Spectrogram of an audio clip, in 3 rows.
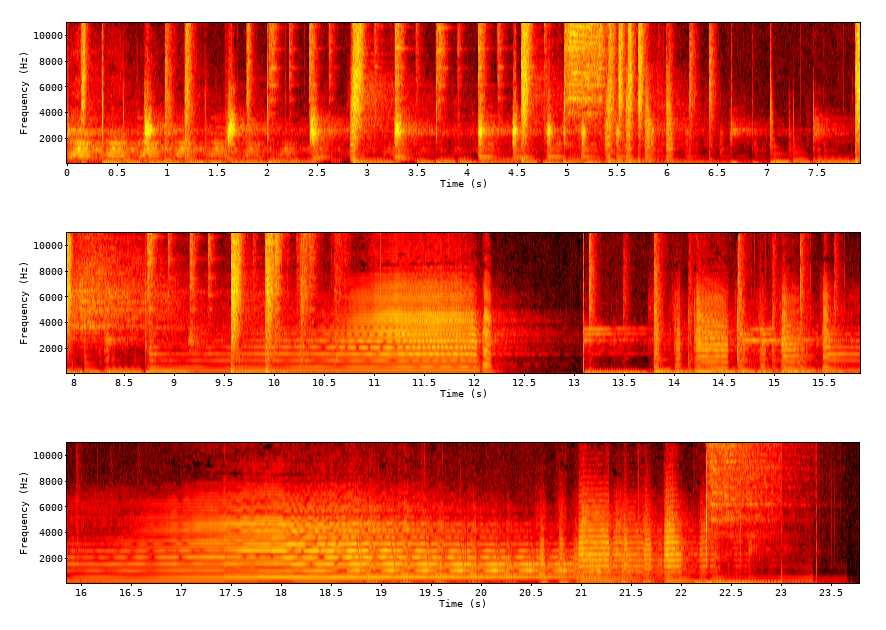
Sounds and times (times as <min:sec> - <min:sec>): Trombone: 0:00.0 - 0:06.8, 0:08.6 - 0:12.5, 0:13.8 - 0:23.0
Trumpet: 0:00.0 - 0:07.0, 0:08.6 - 0:13.0, 0:13.8 - 0:23.4.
